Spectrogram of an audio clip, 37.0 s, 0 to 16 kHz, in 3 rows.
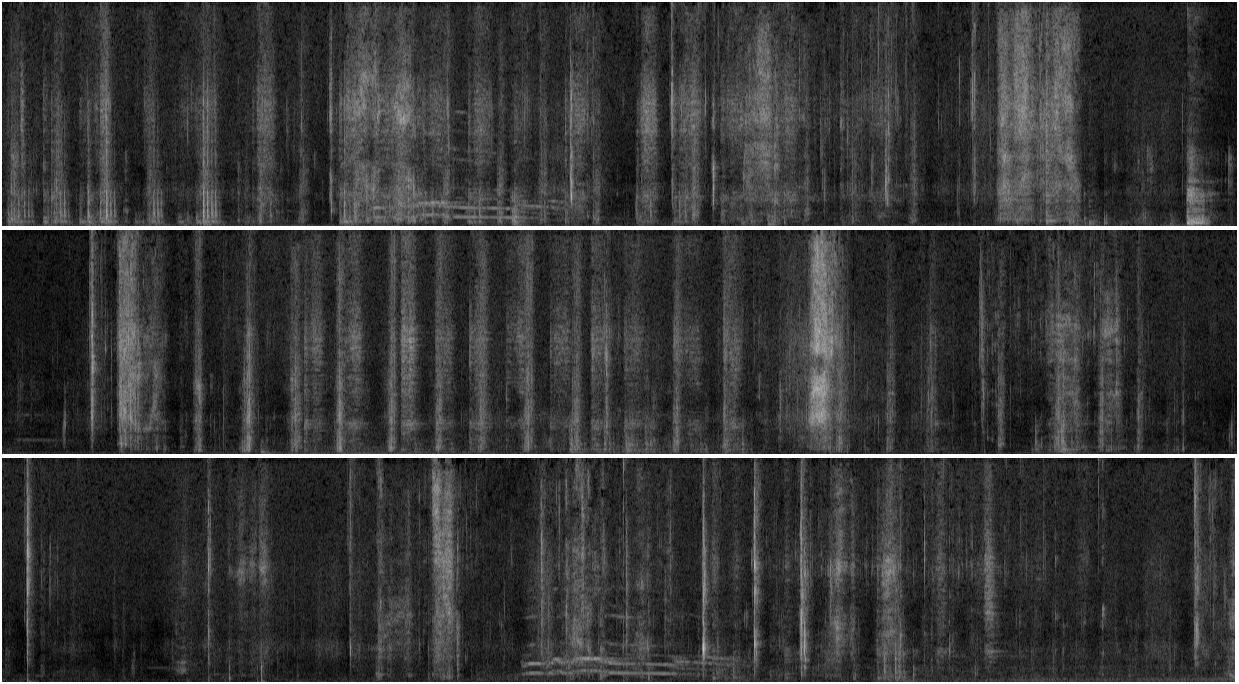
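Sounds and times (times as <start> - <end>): person chewing and crunching food: 0.0 - 37.0.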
